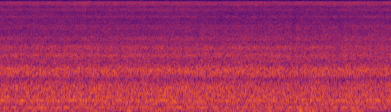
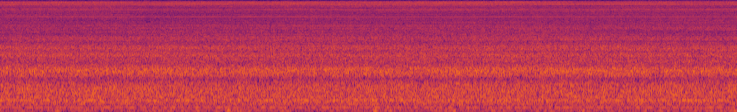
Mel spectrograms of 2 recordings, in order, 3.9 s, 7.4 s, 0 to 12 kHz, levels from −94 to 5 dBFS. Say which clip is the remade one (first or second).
first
